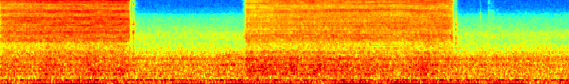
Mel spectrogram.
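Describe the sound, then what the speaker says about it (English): Continuous spray-can hiss of pearl paint sprayed in small circles, steady and close, with a couple of brief changes in texture as the nozzle moves; no talking. "So I recommend spraying in small circular pattern."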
